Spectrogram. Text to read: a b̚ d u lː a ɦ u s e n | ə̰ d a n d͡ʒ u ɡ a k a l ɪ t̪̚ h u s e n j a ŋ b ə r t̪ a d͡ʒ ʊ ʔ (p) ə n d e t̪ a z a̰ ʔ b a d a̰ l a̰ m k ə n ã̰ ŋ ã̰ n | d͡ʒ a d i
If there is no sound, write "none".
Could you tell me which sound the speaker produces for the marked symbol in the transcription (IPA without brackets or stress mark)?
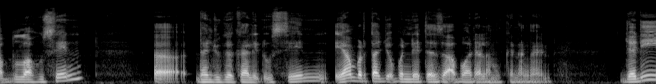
p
